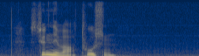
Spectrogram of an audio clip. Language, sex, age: Norwegian, female, 30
